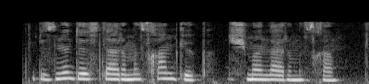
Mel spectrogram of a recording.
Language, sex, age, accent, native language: Uzbek, female, 18-24, Buxoro, Uzbek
